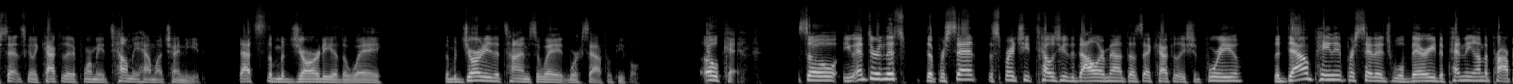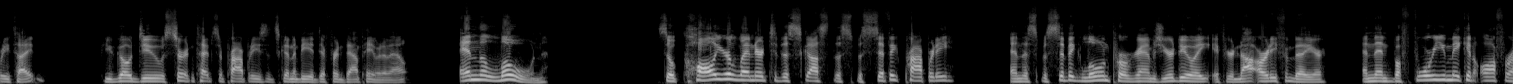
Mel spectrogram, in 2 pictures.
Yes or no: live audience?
yes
